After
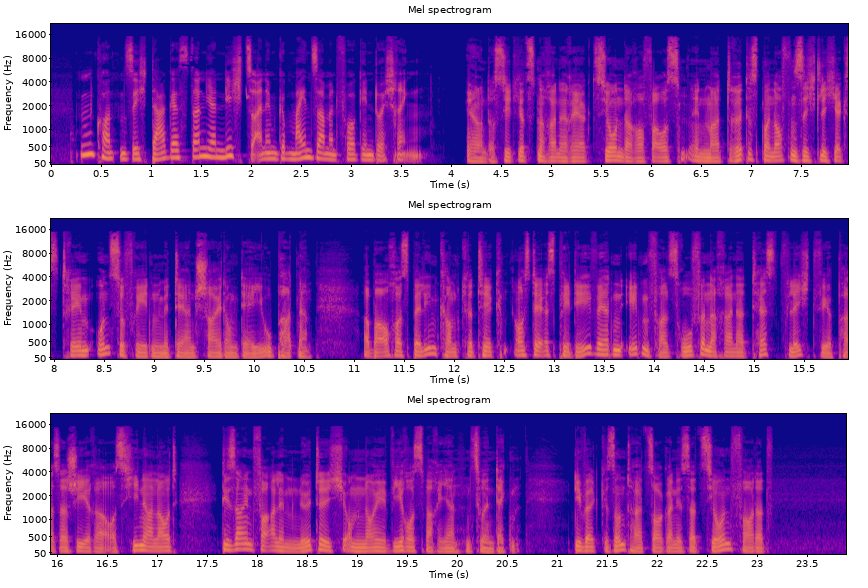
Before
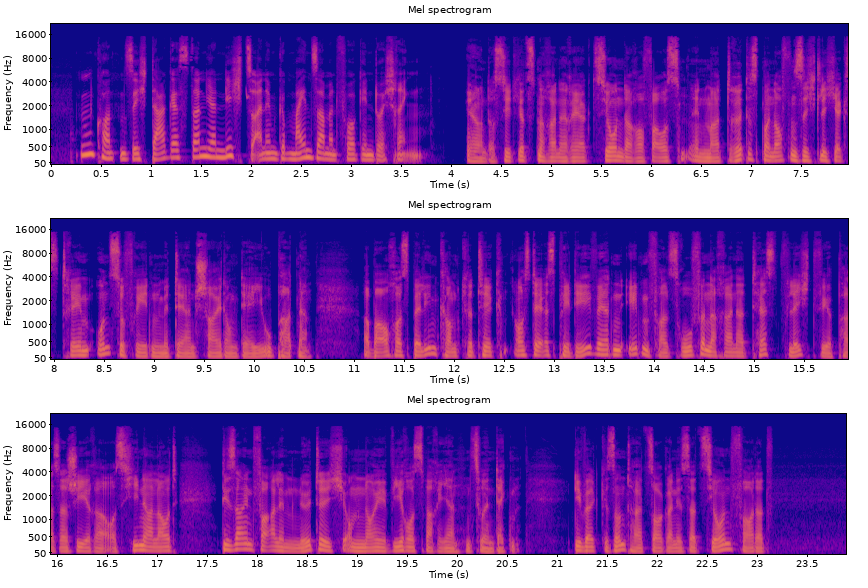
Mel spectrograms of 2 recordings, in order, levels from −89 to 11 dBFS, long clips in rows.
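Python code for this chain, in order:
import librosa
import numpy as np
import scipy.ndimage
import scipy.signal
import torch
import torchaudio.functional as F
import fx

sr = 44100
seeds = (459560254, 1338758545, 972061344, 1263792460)

y = fx.tilt_shelf(x, sr, db=5.0, hz=970.0, at=(0.9, 1.39))
y = F.gain(torch.from_numpy(y), 3.0).numpy()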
